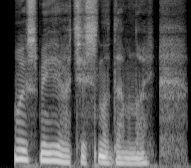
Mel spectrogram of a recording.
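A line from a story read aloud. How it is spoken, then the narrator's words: Young woman's sigh. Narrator (Russian): вздохнула девушка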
